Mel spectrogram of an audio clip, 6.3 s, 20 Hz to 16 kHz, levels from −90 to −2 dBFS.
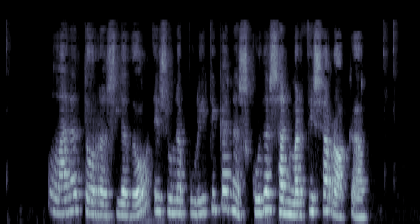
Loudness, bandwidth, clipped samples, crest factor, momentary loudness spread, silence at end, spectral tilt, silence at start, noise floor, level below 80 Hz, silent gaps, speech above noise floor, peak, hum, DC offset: -29 LUFS; 11.5 kHz; under 0.1%; 20 dB; 10 LU; 0.8 s; -4.5 dB/octave; 0.75 s; -85 dBFS; -68 dBFS; none; 56 dB; -8 dBFS; none; under 0.1%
